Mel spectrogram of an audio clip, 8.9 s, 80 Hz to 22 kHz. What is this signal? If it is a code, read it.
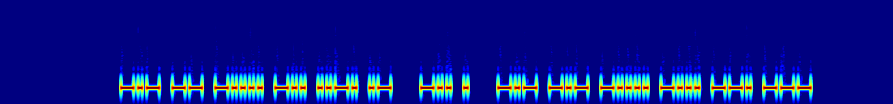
Morse code, heard as a keyed tone, about 28 wpm, 700 Hz. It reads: KM6DFA DE KK6BGO
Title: USA Callsign DE Callsign - 6 Characters - 28wpm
